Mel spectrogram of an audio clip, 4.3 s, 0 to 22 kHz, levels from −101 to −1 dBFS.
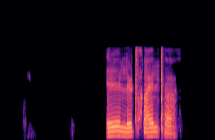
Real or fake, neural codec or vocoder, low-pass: fake; codec, 16 kHz, 4.8 kbps, FACodec; 5.4 kHz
